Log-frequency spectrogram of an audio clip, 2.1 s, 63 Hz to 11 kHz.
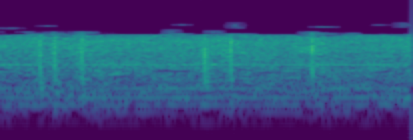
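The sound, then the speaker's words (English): Steady band-limited radio static hisses throughout on the communications link with the spacecraft Challenger as it descends past 2,700 feet over Camelot, a dense crackling wash with a few brief brighter pops and no voice coming through. “Awful lot of static, Jack.”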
